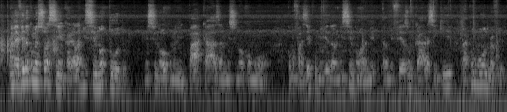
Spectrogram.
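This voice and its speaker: A man with a dark, mellow tone and vocal fry speaks at a very fast pace, with lively intonation at a medium pitch. Audible room echo surrounds his voice. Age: 50s. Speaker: capoeira teacher. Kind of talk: casual chat. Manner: animated.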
